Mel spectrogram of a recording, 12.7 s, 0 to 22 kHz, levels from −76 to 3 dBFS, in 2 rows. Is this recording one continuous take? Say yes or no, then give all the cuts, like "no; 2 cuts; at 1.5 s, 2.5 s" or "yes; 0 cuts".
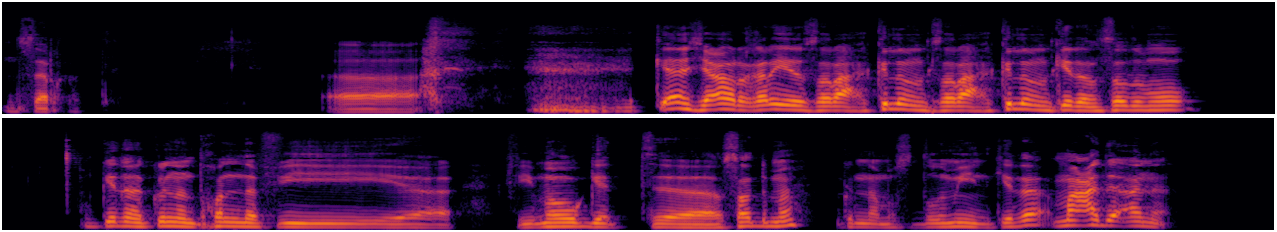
no; 3 cuts; at 4.6 s, 8.7 s, 10.5 s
